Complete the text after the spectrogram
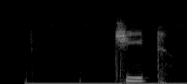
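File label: tlacochahuaya, Zapotec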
